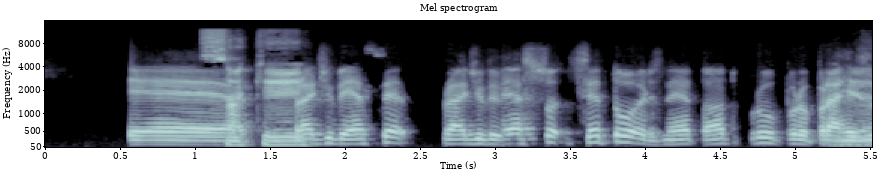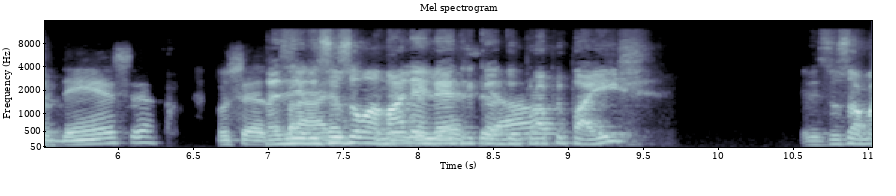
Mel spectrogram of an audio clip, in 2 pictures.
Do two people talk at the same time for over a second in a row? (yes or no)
yes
